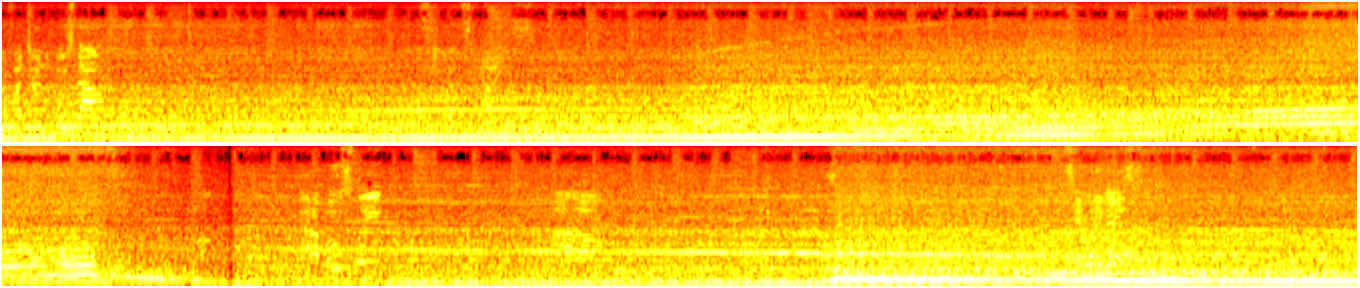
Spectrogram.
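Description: An all-wheel-drive turbocharged Honda Integra engine revs hard and close, its pitch climbing in repeated pulls, dropping sharply to idle midway, then surging back up in a steady loud drone.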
